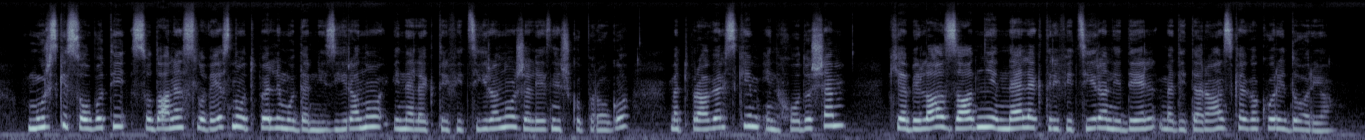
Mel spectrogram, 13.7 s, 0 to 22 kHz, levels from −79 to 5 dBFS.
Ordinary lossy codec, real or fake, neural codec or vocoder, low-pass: none; fake; vocoder, 44.1 kHz, 128 mel bands, Pupu-Vocoder; none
